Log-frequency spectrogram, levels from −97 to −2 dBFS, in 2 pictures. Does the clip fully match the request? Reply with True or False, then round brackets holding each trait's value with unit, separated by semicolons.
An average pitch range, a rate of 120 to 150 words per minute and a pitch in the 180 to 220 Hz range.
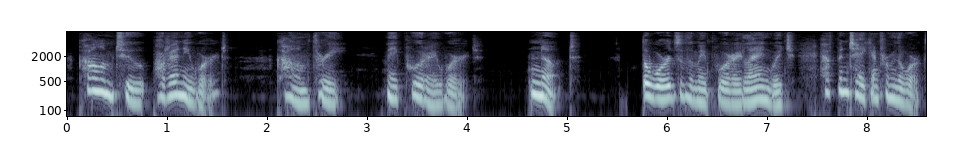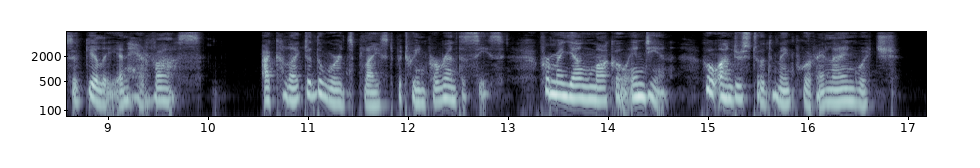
False (5.8 semitones; 145 wpm; 185 Hz)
